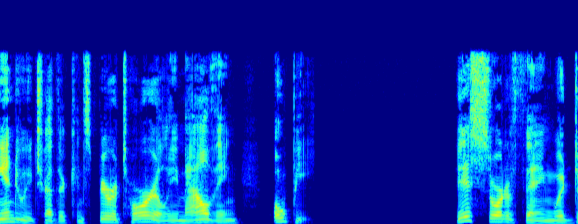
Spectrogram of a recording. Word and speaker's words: Opie: And they all figured out that Opie rhymes with dopey, mopey, and soapy.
